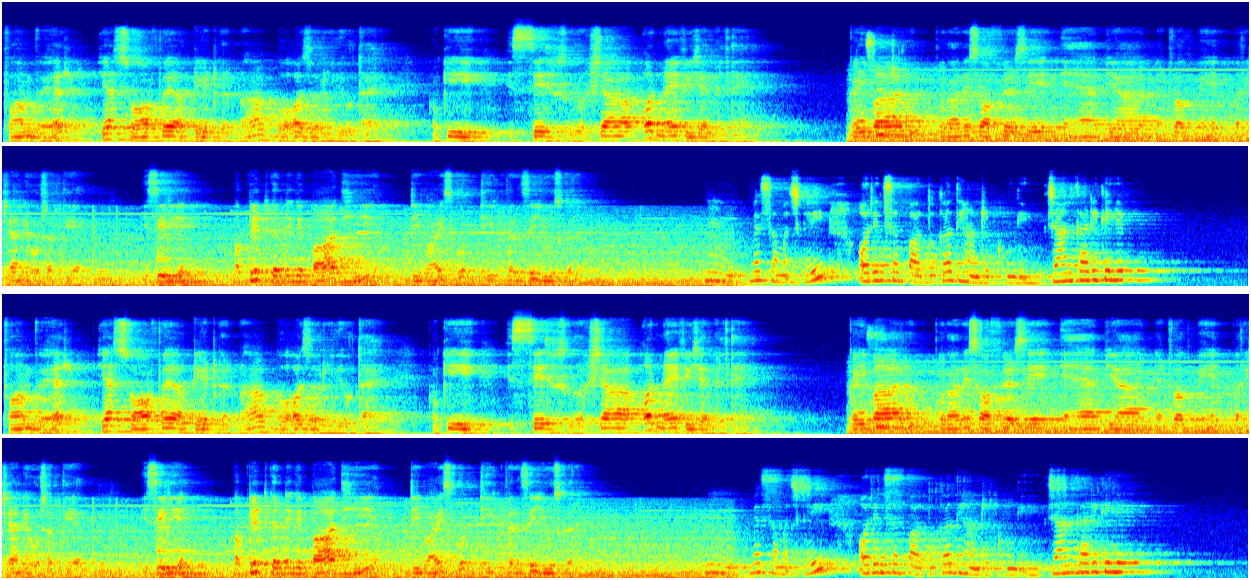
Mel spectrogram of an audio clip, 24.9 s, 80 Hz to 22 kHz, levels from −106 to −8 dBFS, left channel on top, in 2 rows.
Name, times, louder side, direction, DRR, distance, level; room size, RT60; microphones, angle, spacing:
voice 1, 0.0-0.7 1.0-3.8 4.3-4.7 5.0-7.5 8.5-9.1 9.4-13.3 13.9-14.4 14.8-16.3 16.6-18.3, right 1 dB, 35° right, 1 dB, 4.1 m, -27 dB
sound 1, 8.4-19.8, equal, 20° right, 2.2 m, -28 dB
voice 2, 8.5-9.1 19.5-23.7, left 1 dB, 80° left, 1 dB, 3.7 m, -29 dB
29.0 x 20.0 x 7.6 m, 1.5 s
head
